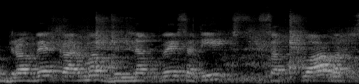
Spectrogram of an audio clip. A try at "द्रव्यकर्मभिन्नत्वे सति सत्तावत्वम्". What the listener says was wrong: सत्वा कहाँ? तुम इसके पीछे लग रहे हो। बोलो ना, द्रव्य गुण भिन्नत्वे सति सत्तावत्वम।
